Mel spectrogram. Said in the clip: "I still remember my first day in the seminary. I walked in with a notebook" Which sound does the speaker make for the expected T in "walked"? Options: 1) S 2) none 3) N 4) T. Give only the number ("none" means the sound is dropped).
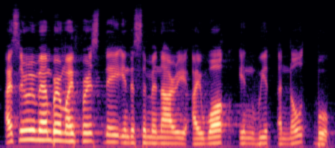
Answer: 2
